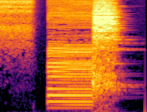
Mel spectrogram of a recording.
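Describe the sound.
An aerosol air freshener can gives a brief, bright spray hiss lasting a fraction of a second, after a steady electronic buzzing tone that breaks off and restarts.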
